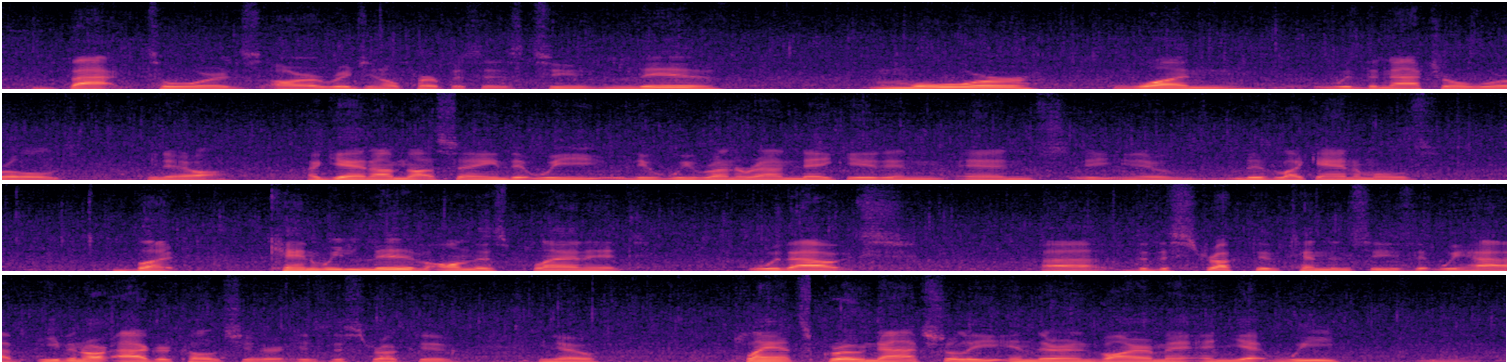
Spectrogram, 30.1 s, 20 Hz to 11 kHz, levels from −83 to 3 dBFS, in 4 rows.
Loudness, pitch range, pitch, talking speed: -27 LUFS, 120-135 Hz, 130 Hz, 130 wpm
